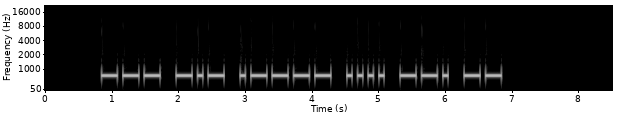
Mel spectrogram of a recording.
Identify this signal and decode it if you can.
Morse code, heard as a keyed tone, about 15 wpm, 700 Hz. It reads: OK1HGM
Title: DXCC-100 Call Signs - 6 Characters - Repeated 2x - 15wpm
